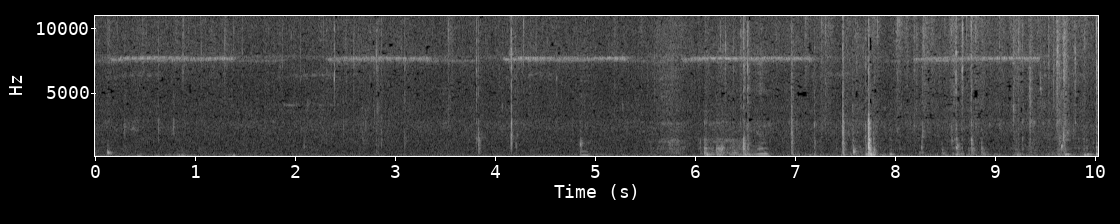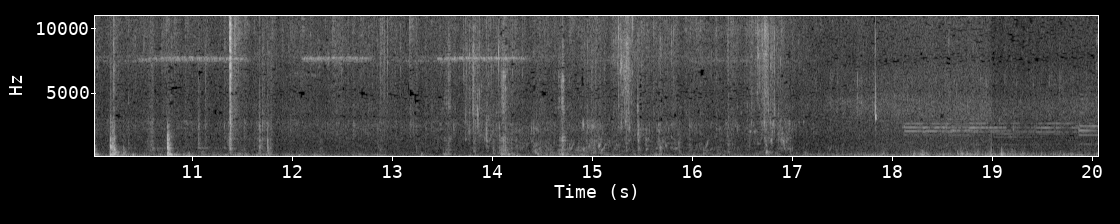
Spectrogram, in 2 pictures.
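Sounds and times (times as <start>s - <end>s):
wind rumble on microphone: 0.0s - 20.0s
paddle stroking through water: 2.0s - 18.1s.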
